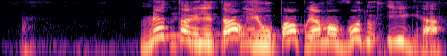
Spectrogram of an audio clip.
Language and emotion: Russian, positive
